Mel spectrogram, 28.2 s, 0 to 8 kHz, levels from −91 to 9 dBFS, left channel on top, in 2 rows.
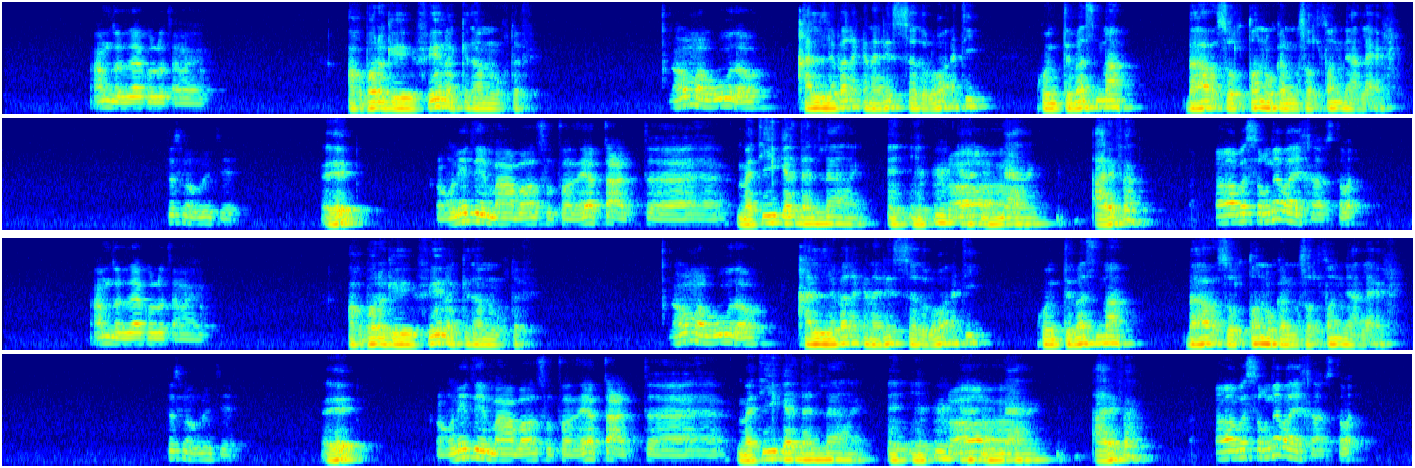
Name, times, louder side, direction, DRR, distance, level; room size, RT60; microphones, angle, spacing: voice 1, 0.9-2.0 6.7-7.6 15.8-16.4 18.4-21.4 23.6-24.3 26.2-27.6, equal, ahead, 2.0 m, -31 dB
voice 2, 3.5-5.3 8.0-9.9 10.4-11.3 11.8-13.9 17.3-17.7 21.5-24.5 25.0-25.6, right 1 dB, 50° left, 1.9 m, -28 dB
12.0 x 4.9 x 5.2 m
head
